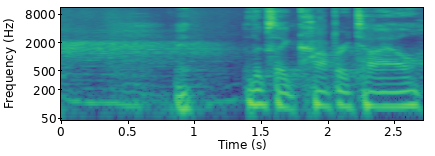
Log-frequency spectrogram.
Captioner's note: pipes vibrating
